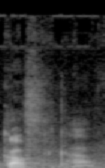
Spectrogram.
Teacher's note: Kaf agak sedikit di depan. Juga di pangkal lidah tapi di depan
